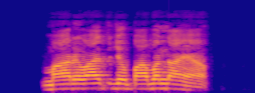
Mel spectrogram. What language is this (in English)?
Sindhi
